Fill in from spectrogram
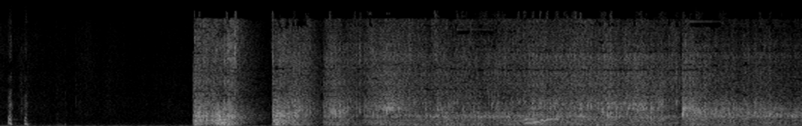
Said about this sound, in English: That is not real. Sure seemed like it was. Did we analyze that audio? Have we done the... have we done a forensic audit on the... that fart clip yet? Checks out.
